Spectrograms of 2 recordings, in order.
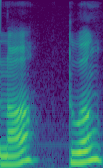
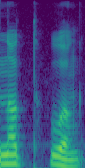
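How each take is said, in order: First: "ন তুয়ং" said as no, pause, tuong; "ন তুয়ং" with the break before the t; alternative pronunciation. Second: "নথ উয়ং" broken as not, then uong; "নথ উয়ং" with the w sound split off; split pronunciation. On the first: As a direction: leave "ন" open and put the t on "তুয়ং". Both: Shown as a demonstration. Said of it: "যেভাবে উচ্চারণ করেন".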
